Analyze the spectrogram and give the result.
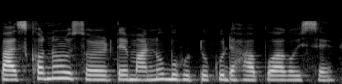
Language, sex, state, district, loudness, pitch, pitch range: Assamese, female, Assam, Kamrup Metropolitan, -18 LUFS, 215 Hz, 205-230 Hz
